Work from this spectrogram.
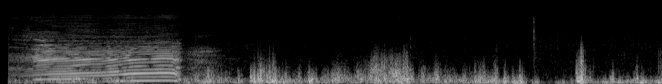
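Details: Polled Hereford cows, a group of seventeen: one long low moo with rich rising-then-steady harmonics lasting under two seconds, followed by shuffling, thumps and general barn or yard noise with no further calls.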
